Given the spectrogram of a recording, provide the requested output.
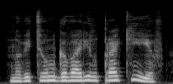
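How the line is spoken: Terrified mumble. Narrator (Russian): пробормотала Маша, сглатывая слюну, отравленную ужасом

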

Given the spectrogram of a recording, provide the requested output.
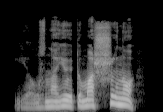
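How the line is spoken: Through gritted teeth. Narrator (Russian): процедил сквозь зубы Максим

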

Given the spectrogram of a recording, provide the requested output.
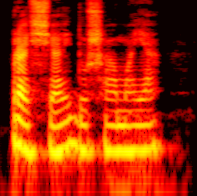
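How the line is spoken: Sad, smiling. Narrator (Russian): печально улыбнулся друид

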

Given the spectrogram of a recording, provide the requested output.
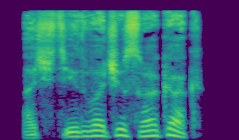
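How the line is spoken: Quiet answer. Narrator (Russian): ответил я так же тихо

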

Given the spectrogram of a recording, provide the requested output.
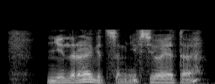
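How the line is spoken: Grumbled. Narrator (Russian): проворчал Виктор

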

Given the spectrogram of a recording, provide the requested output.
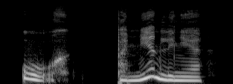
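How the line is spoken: Exclaimed. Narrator (Russian): воскликнула я, с трудом подстраиваясь под широкий шаг Орланда

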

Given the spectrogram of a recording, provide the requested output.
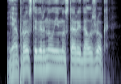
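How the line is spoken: Short laugh. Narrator (Russian): хохотнул

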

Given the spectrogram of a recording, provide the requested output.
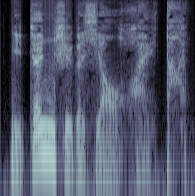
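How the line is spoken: With a sigh. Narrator (Chinese): 楚留香像是叹了一口气说

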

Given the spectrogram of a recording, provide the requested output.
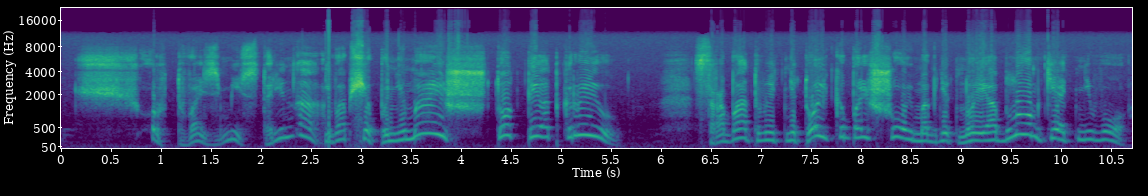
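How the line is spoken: Exclaimed. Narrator (Russian): воскликнул

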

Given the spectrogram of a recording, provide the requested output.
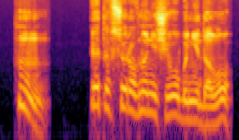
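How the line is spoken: Grumbling. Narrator (Russian): проворчал наконец Мойдль

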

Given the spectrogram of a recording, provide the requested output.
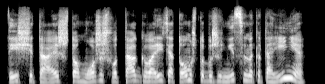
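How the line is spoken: Angry snap. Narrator (Russian): Зло бросил страж

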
